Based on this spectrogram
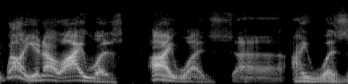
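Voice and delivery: hint of a hesitant, low mumbler, trailing off; loose Russell imitation. Commentator mimics Russell fumbling an excuse, lightly mocking hesitancy. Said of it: "I'm not gonna do his accent, but basically".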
